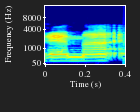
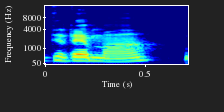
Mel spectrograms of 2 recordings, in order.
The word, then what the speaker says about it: Rima: But yeah, oh, we forgot to mention, yeah, so our names are pronounced Rima.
